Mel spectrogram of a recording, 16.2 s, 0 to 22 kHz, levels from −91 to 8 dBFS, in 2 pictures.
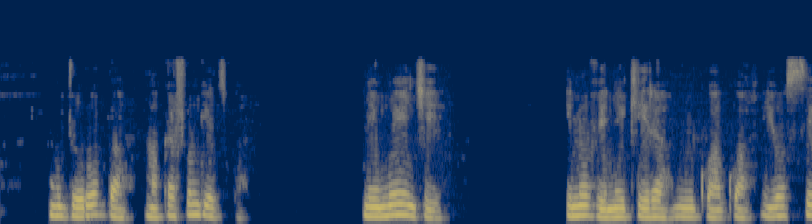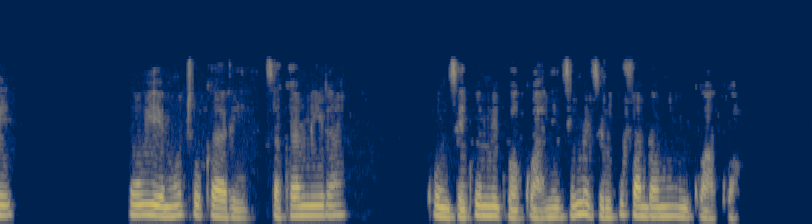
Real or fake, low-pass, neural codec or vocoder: real; 7.2 kHz; none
